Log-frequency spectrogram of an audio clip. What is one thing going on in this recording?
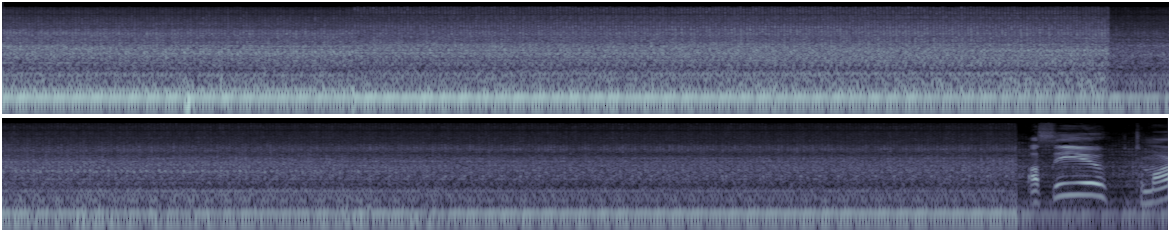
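A diesel tractor engine idles with a steady low rumble, up close.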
